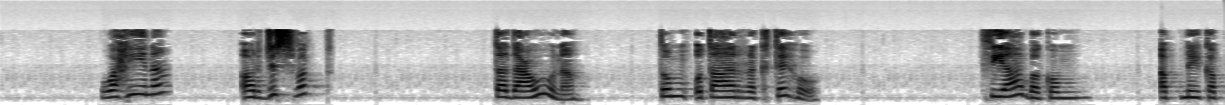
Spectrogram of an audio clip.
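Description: A woman speaks calmly into a close microphone, in short phrases with pauses.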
